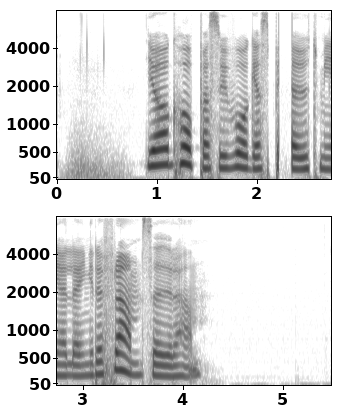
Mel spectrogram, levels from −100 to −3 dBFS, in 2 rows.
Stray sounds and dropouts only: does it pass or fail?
fail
